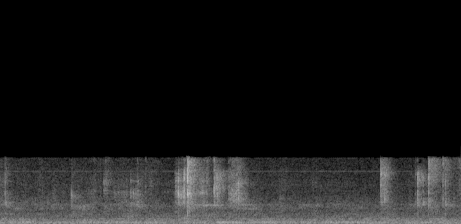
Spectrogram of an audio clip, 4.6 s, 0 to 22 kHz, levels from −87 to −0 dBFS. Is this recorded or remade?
recorded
